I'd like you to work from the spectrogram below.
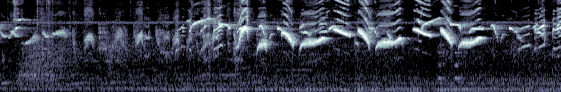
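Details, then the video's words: Chinese hwamei, old and caught in the wild, for sale and said to have an outstanding voice, builds from quiet notes into a loud, rapid series of swooping whistled phrases, about three per second, with bright high ticks. "Chim già rừng chất giọng cực hay"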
